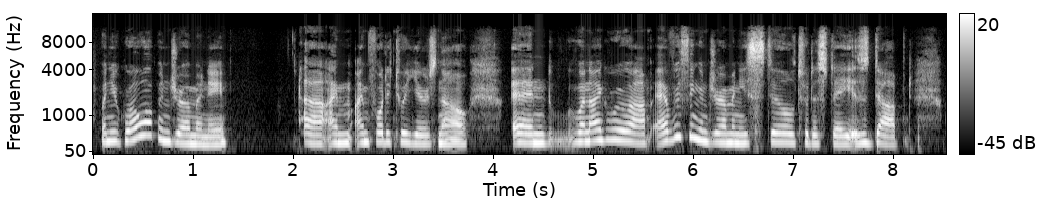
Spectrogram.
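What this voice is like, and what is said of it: German speaker with American-sounding accent. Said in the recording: “I have so much of, a, of an American accent ... you don't have that bad German accent”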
